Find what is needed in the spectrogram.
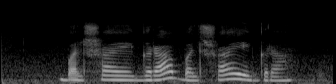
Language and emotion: Russian, neutral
